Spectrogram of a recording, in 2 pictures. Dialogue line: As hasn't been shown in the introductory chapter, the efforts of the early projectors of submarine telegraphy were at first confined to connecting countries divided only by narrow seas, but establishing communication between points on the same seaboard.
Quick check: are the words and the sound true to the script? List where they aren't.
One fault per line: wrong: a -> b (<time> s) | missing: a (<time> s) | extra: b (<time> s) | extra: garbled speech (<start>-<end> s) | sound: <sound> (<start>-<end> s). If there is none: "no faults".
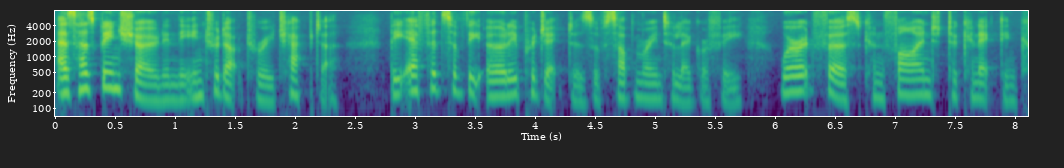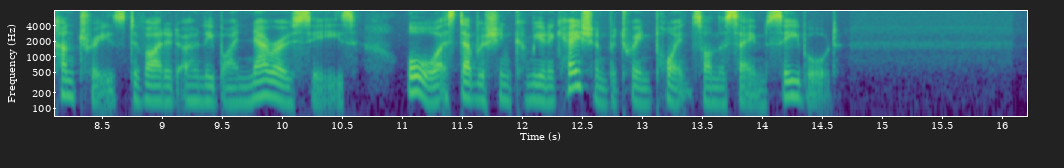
wrong: hasn't -> has (0.2 s)
wrong: but -> or (11.0 s)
